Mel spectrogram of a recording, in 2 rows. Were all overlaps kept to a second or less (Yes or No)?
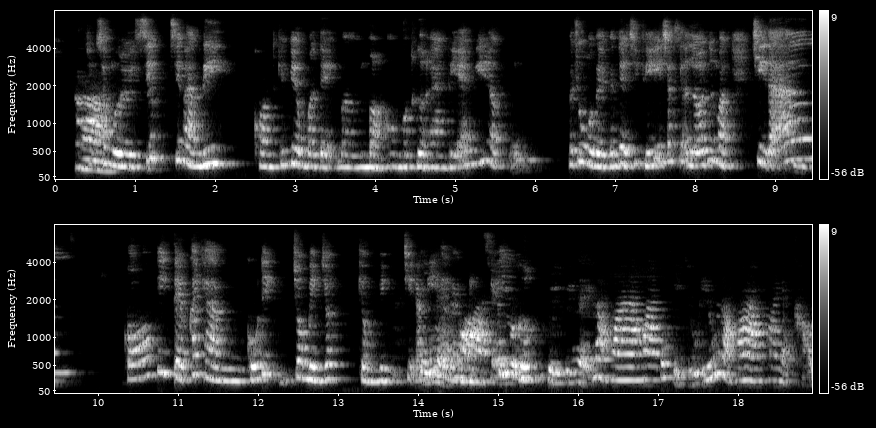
No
